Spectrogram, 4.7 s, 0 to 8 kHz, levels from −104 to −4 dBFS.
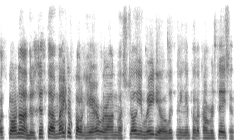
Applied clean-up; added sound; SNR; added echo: neural mask model Resemble Enhance denoiser.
